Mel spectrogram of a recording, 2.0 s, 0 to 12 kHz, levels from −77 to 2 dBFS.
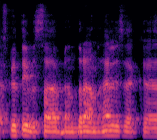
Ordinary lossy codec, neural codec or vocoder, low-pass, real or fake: MP3, 96 kbps; none; 10.8 kHz; real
